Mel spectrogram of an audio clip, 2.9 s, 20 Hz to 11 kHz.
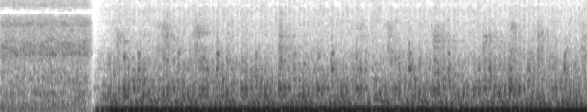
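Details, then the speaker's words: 1967 Chris Craft Roamer yacht, Ford 427 (the previously locked-up one) after 11 years sitting, restarted with more fuel in carburetor: catches at once into loud, deep, slightly uneven V8 rumble; idles fine, needed starting fluid earlier. "It did need starting fluid, and it did have a lot more gas in it, but it idled just fine, didn't seem to give us any issues."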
